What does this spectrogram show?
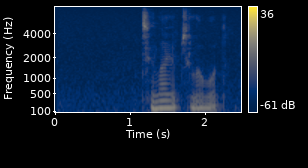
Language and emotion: Russian, neutral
